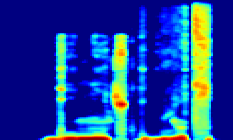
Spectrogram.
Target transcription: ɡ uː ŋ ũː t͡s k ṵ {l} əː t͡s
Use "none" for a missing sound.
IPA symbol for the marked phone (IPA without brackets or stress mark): ʎ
